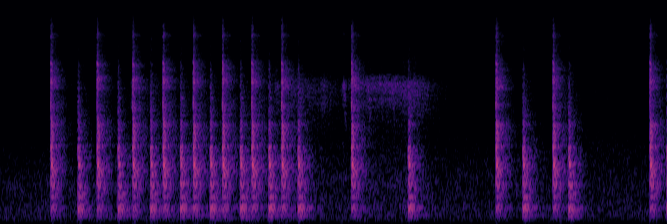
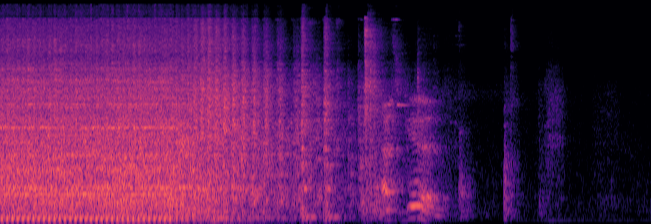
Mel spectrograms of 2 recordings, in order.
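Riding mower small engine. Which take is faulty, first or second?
first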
